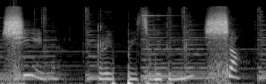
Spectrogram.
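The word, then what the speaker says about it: ش: The letter sheen, repeat with me, sha. The letter sha is pronounced like the clear English sound in H in show or shape.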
